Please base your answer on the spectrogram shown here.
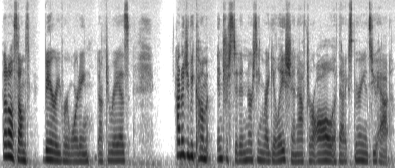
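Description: Lower-pitched woman hosting a podcast. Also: normal speed. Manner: polite, formal interviewer. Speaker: podcast host. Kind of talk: scripted podcast intro and interview questions.

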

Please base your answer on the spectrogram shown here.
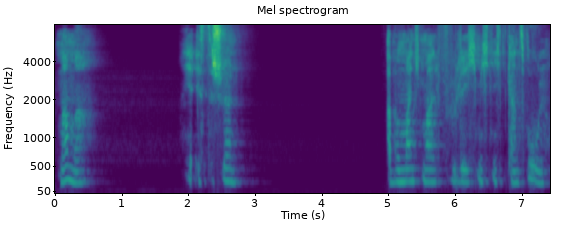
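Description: A woman's voice: a little high, flat delivery, slow, vocal fry, long pauses, roomy sound, distant mic. A woman reading a scripted, personal narration in the manner of a letter.

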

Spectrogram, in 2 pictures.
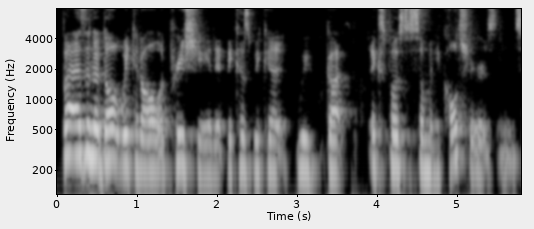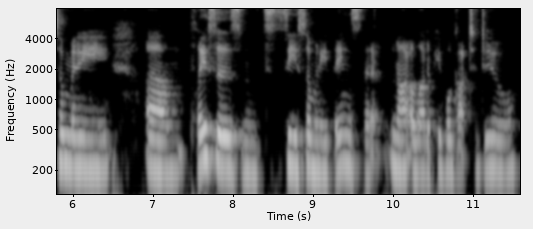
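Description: Guest, woman with an American accent, relaxed and chatty, medium pitch. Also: normal speed. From Malaysia. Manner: relaxed and talkative, with many ums and laughs. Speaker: podcast guest. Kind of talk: casual interview.

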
